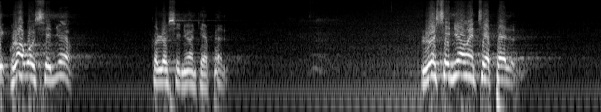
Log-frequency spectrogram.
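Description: An elderly man speaks calmly in short phrases through a microphone, with pauses between them.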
